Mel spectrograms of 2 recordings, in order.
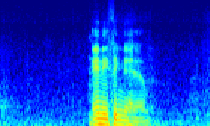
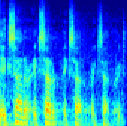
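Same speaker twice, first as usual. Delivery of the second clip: dropping to a near-inaudible tail; fading away; 3 semitones lower, 15 dB quieter, much faster than usual. Real, not acted. Preacher cutting short a list of greedy motives, fading out. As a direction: let the repetitions sink away softer and softer.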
